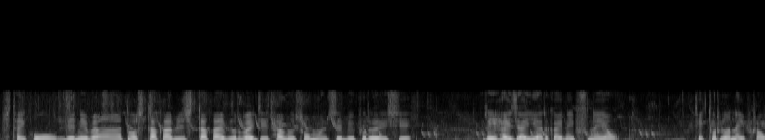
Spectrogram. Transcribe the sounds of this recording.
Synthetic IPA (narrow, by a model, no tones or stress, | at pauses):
si̥tʰajkʰɯwzenibatɔstakʰabisi̥takʰajpʰɯɾbajditʰaŋɯsɔmunsibipʰɯɾɯsi | ɾeɦajzajaɾkajnajpʰɯnajaw | tʰek̚tʰɔɾɦɯnajpʰɯɾaw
